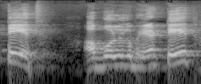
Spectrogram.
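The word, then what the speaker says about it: tithe: तो पहला टैक्स कौन सा होता है, इसको हम बोलते हैं टेथ। अब बोलोगे भैया टेथ, हाँ तो भाई इसको प्रोनाउंसिएशन एक्चुअली टेथ करते हैं, पर तुम टिथे याद रखो।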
